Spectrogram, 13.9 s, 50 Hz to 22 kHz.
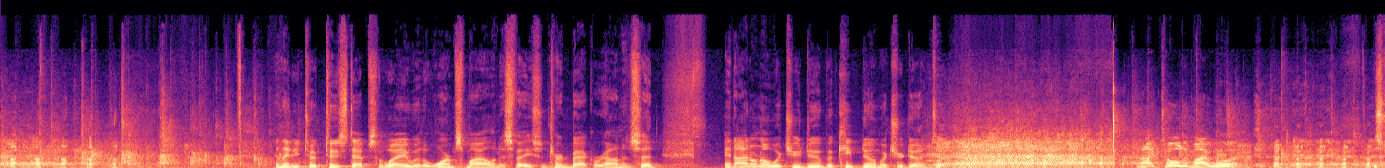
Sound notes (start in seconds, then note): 9.2 laughter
